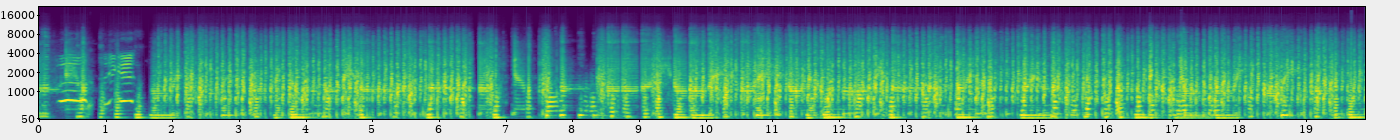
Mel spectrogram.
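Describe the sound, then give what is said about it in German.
Loud, rapid whip cracks snap in a steady coordinated rhythm, sharp bursts repeating almost continuously over a dense background, with a brief pause partway through before the cracking resumes. “Das Knollen sind dann die Peitschen.”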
